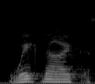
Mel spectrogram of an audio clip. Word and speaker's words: weeknight: Weeknight, thickness, and banknote. Pasamos a la L. La L y la doble L se pronuncian exactamente igual, como una L sencilla.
